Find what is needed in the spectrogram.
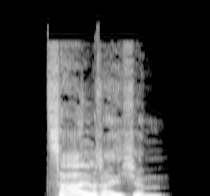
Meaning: strong dative masculine/neuter singular of zahlreich
- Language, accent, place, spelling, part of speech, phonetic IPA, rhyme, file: German, Germany, Berlin, zahlreichem, adjective, [ˈt͡saːlˌʁaɪ̯çm̩], -aːlʁaɪ̯çm̩, De-zahlreichem.ogg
